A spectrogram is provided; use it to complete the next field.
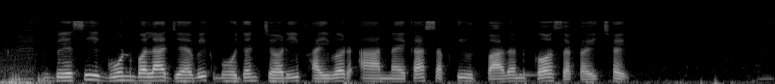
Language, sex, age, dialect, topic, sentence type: Magahi, male, 41-45, Western, agriculture, statement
